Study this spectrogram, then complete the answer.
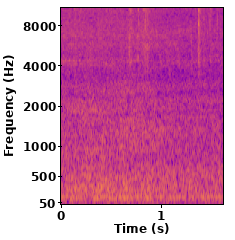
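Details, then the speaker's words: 2001 Toyota Tundra, 3.4 V6, two-wheel drive, on a light cruise after work on an earlier misfire: smooth, even engine drone with steady road noise and no stumbling or skipped beats, normal running with no misfire. "Does it sound like we got a misfire? No, we sound good now, actually."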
